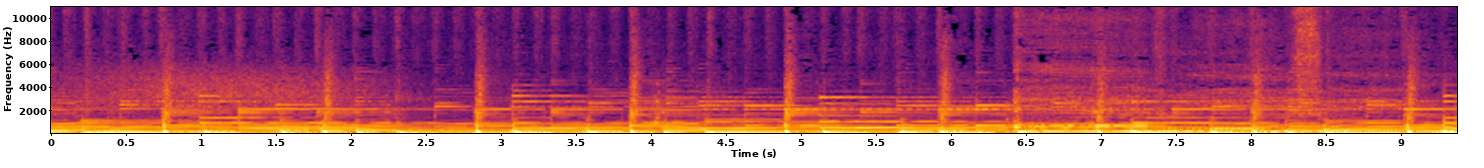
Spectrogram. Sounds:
Funny music, Music

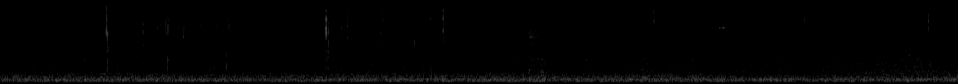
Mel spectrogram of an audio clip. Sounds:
Domestic animals, Dog

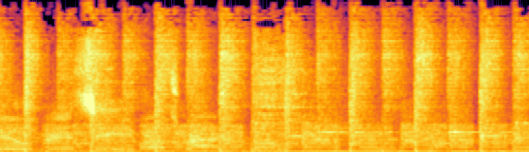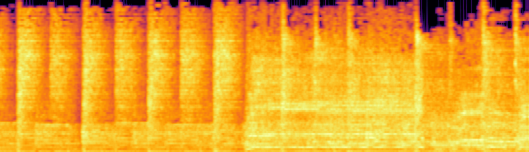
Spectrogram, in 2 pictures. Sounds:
Music

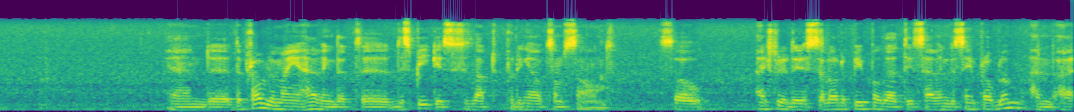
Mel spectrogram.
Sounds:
Speech

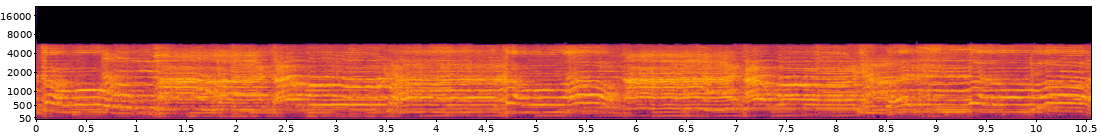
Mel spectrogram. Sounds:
Plucked string instrument, Acoustic guitar, Musical instrument, Guitar, Music

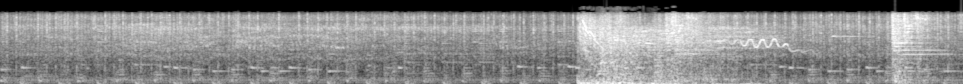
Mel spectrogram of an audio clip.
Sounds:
Music

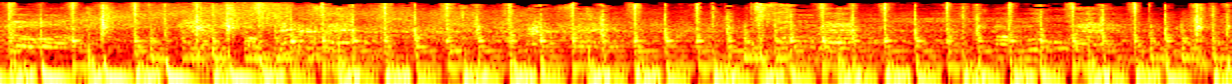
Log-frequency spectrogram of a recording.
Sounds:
Music, Soul music

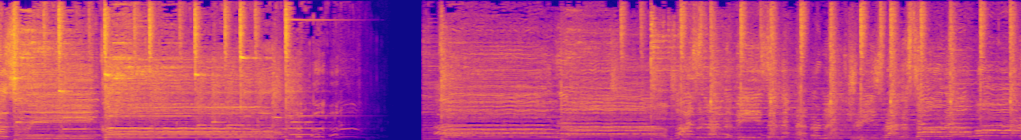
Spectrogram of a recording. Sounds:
Jingle (music)

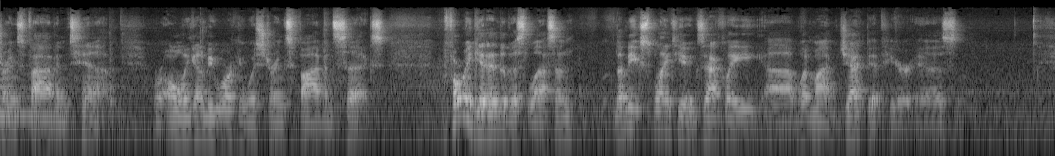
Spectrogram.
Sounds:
Speech

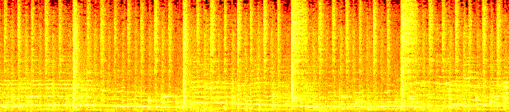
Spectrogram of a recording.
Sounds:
Electric guitar, Plucked string instrument, Musical instrument, Music, Guitar

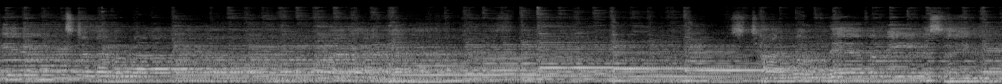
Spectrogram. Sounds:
Music

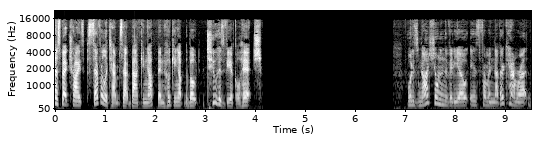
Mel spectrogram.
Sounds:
Speech

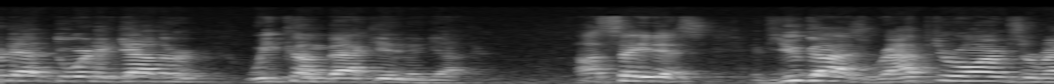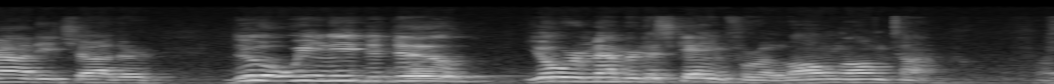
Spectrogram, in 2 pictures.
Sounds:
monologue, Speech, Male speech

